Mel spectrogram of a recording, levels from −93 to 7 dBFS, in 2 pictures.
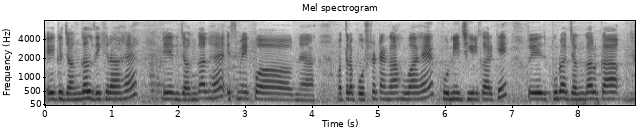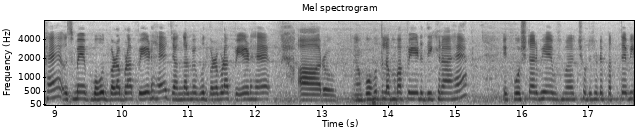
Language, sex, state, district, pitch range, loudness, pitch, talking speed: Hindi, female, Delhi, New Delhi, 215-230 Hz, -14 LUFS, 225 Hz, 175 wpm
